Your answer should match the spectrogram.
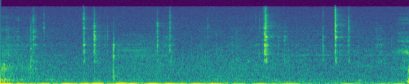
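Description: Light, scattered clicks and ticks of wires and small metal parts being handled as the wires are fed back through the plasma cutter's front-panel connector hole, with two sharper clicks near the end.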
